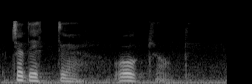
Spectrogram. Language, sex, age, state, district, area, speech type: Urdu, male, 30-45, Uttar Pradesh, Mau, urban, spontaneous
